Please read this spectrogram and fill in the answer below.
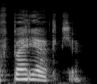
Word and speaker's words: в порядке: Dans cette expression on prononce les de V comme un F et le D comme un T.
